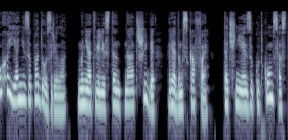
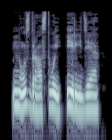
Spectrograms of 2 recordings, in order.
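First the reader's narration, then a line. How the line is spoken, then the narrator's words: Deep voice after cough. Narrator (Russian): кашлянув пробасил кто-то у меня за спиной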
